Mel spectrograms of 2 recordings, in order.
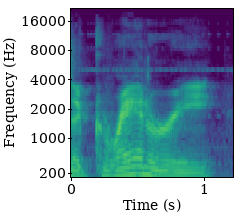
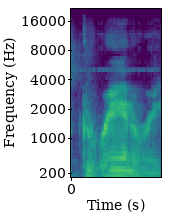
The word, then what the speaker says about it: granary: That's not how that's pronounced. It's a granary because of the granular nature of the stuff you put in it. It's granary.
